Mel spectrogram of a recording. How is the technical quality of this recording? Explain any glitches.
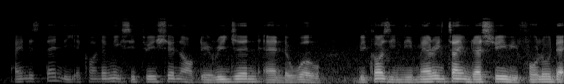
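The recording has two abrupt level jumps, both from the microphone volume being stepped up. At 1.02 s the input volume rises by about 10 dB and at 2.04 s by about 6 dB. The device gain was raised in a single step each time, so voice and background noise jump together instantly. A speaker leaning closer would make only the voice louder, and a smooth gain ramp would not step like this.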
